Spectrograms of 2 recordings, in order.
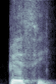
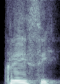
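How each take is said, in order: Both takes have the same delivery.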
